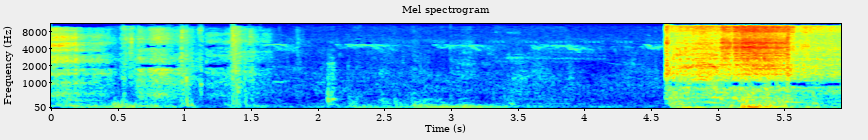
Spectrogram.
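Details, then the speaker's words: 1977 Honda Civic, last registered 1987, rolled over, first start in 37 years on a jump pack with no fuel system, fuel dumped into the carburetor while cranking: quiet cranking, then catches and roars up running rough; success. "okay I'm going to call that a success that's pretty good for no fuel system not touching anything"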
